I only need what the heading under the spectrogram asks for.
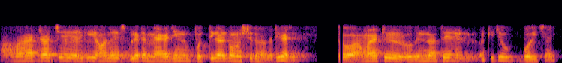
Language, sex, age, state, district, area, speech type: Bengali, male, 18-30, West Bengal, Hooghly, urban, conversation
